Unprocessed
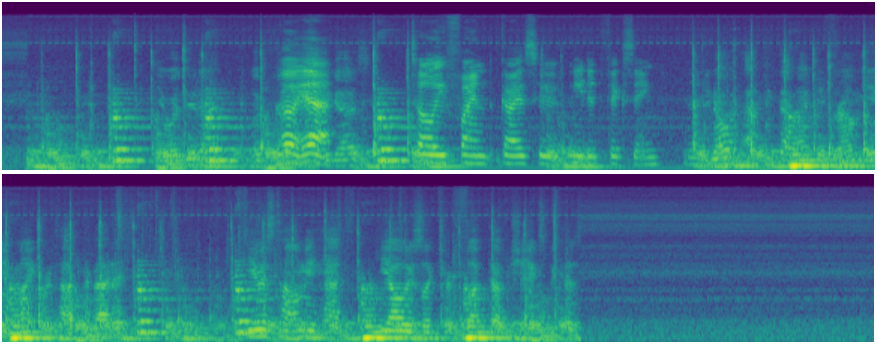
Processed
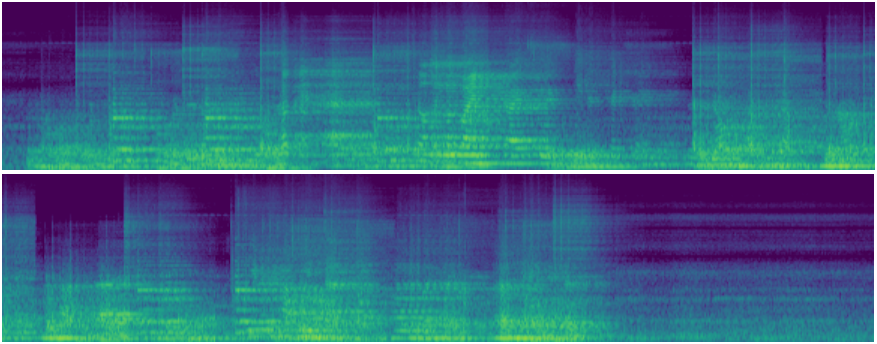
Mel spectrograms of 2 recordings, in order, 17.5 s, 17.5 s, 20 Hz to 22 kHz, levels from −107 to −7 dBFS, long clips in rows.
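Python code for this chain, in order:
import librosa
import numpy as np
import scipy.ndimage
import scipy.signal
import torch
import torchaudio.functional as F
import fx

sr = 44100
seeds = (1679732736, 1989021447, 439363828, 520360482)

y = fx.wiener(x, sr, points=15)
y = fx.peak_eq(y, sr, hz=360.0, db=-5.5, octaves=0.47)
y = fx.room_flutter(y, sr, wall_m=11.9, rt60_s=1.2)
y = fx.over_compress(y, sr, threshold_db=-27.0, ratio=-0.5)
y = fx.dereverb_blind(y, sr, rt60_s=1.0)
y = fx.rev_gated(y, sr, seeds[0], gate_ms=380, shape='flat', drr_db=0.5)
y = fx.tremolo_random(y, sr, seeds[1], hz=3.5, depth_pct=55)
y = fx.lowpass(y, sr, hz=1200.0, slope=12, at=(9.06, 9.95))
y = fx.attack_slew(y, sr, db_per_s=330.0)
y = F.gain(torch.from_numpy(y), -3.0).numpy()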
